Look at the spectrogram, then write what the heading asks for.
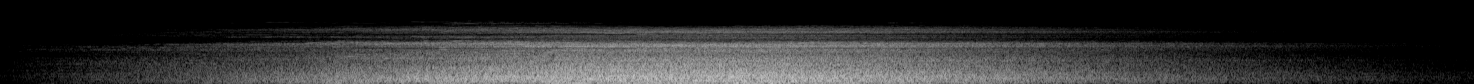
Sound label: whoosh dark ominous swells and receeds with rapid dischordant notes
